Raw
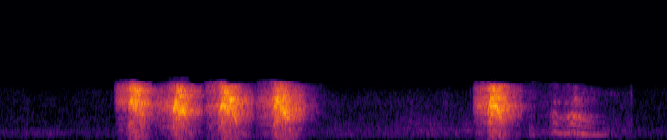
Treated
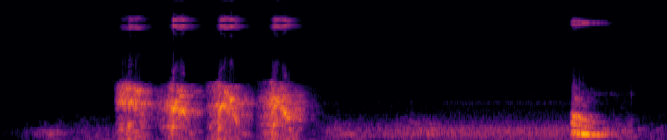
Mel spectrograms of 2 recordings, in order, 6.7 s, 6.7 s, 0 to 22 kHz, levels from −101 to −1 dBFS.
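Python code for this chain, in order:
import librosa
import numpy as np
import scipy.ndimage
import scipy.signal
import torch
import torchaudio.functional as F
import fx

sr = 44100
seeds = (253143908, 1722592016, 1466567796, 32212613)

p1 = fx.bin_expand(x, sr, power=1.5)
p2 = fx.recorder_agc(p1, sr, target_db=-19.0, rise_db_per_s=73.0, max_gain_db=30)
p3 = fx.low_shelf(p2, sr, hz=65.0, db=10.0)
p4 = (np.kron(scipy.signal.resample_poly(p3, 1, 4), np.eye(4)[0]) * 4)[:len(p3)]
p5 = fx.lowpass(p4, sr, hz=1700.0, slope=6)
p6 = fx.tilt_shelf(p5, sr, db=8.5, hz=690.0)
p7 = fx.env_lowpass(p6, sr, base_hz=1100.0, full_db=-24.5)
p8 = fx.comb_fb(p7, sr, f0_hz=66.0, decay_s=0.18, harmonics='all', damping=0.0, mix_pct=80)
p9 = 10.0 ** (-21.5 / 20.0) * np.tanh(p8 / 10.0 ** (-21.5 / 20.0))
p10 = p8 + (p9 * librosa.db_to_amplitude(-10.0))
p11 = fx.noise_reduce_blind(p10, sr, reduce_db=6)
p12 = fx.spec_freeze(p11, sr, seeds[0], at_s=4.44, hold_s=1.28)
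y = p12 * librosa.db_to_amplitude(-2.0)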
